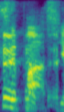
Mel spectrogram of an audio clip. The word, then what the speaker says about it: Sipos: Sipos. – Oh, so you're not much better than I am. – Yeah, it's Sipos.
